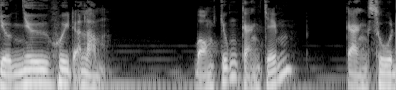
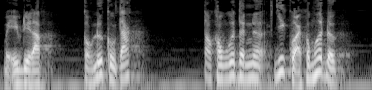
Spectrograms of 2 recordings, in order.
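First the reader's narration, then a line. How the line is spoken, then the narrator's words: Shouted. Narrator (Vietnamese): Huy quát lên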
